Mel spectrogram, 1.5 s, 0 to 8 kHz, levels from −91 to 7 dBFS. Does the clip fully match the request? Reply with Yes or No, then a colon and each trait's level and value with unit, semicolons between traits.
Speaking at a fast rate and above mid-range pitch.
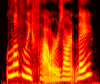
No: average, 160 wpm; very high, 260 Hz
